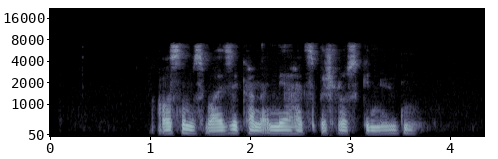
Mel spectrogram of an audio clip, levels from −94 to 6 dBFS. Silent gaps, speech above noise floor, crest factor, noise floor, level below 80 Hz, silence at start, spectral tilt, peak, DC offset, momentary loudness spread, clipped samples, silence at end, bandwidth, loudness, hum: none; 51 dB; 18 dB; -81 dBFS; -76 dBFS; 1.1 s; -4.5 dB/octave; -14 dBFS; under 0.1%; 7 LU; under 0.1%; 0.7 s; 7.6 kHz; -30 LUFS; none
